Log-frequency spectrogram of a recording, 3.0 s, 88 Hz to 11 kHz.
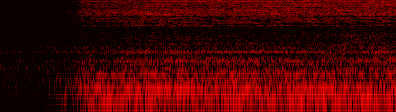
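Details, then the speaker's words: Steady bright hiss from an XDS X8A class-D active speaker cabinet with the volume up and nothing playing, fed by a balanced XLR cable from a mixer; constant noise floor, cause unknown. "you can hear it's even worse than my keyboard so now you know the problem and please share our ideas about this"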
